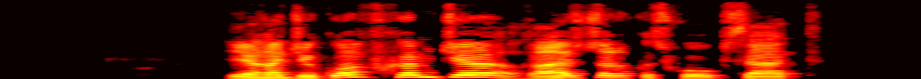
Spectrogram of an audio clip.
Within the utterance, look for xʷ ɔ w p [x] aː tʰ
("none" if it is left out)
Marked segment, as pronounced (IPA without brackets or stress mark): s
